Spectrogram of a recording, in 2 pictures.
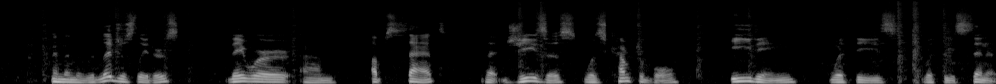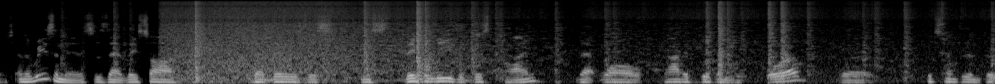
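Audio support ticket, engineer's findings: Noise suppressor artifacts, whole clip: suppressor pulling residual background down by about 17 dB, gain decided per band, per frame. Result: noise dips in pauses and swells back under speech.

Noise suppressor catching up, 11.54 to 14.94 s: room noise jumps about 14 dB near 11.5 s and settles about 8 dB below speech. The suppressor's noise estimate is stale, so the new noise leaks through under-reduced. The estimate adapts over 3.4 s, reaching about 13 dB of reduction, and the background audibly sinks across that stretch.

Speech cut by the noise suppressor, four spots: 14.53 to 15.36 s, 15.7 to 16.02 s, 16.35 to 18.74 s, 19.24 to 19.85 s. Probable cause is the suppressor misclassifying speech energy as noise. Brief dips of about 11 dB first, then about 21 to 22 dB. Speech is swallowed, roughly a second in total across the 16.35 to 18.74 s span.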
